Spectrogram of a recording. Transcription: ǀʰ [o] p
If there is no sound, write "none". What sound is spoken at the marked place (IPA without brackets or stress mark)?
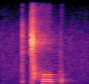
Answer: o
